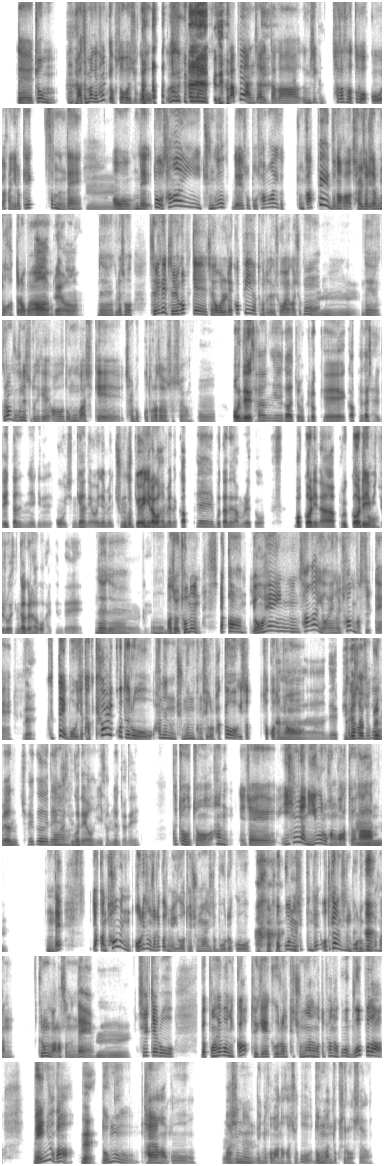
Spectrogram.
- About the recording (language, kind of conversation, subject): Korean, podcast, 음식 때문에 떠난 여행 기억나요?
- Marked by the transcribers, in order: laugh; laugh; other background noise; throat clearing; teeth sucking; tapping; laugh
